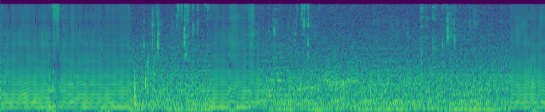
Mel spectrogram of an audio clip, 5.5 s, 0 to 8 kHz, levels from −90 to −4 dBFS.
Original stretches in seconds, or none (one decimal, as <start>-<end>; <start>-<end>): 1.3-2.1; 2.6-5.1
